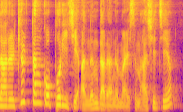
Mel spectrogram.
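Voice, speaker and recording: The pace is fairly slow as a man talks. His pitch moves up and down very widely. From Korea, Daegu. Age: 60s. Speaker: retired pastor. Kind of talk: sermon.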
